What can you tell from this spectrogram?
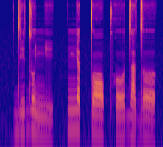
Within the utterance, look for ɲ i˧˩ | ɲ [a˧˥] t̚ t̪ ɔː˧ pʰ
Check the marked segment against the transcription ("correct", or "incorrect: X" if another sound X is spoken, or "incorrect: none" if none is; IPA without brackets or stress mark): incorrect: a˥˨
